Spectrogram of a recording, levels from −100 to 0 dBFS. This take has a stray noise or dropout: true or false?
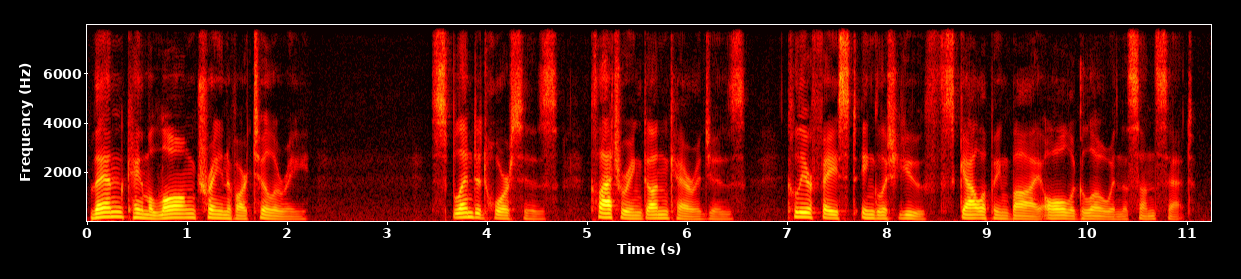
false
